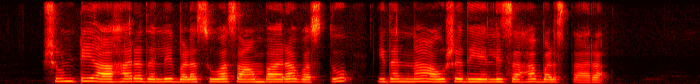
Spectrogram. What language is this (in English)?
Kannada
